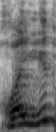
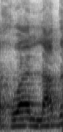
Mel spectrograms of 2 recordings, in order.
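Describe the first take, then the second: First: खुवैलिद with a short i under the lam; correct pronunciation. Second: खुवैलाद said with a long a in the last syllable, the wrong way; wrong pronunciation. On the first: Teacher giving students the right reading, खुवैलिद with short i. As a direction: say खुवैलिद with a clear short i before the final d. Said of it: "लाम के नीचे ज़ेर है". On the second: Teacher showing students the wrong reading, खुवैलाद with aa. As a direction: say खुवैलाद with a broad aa before the final d, as the mistake. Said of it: "खुवैलाद नहीं पढ़ना". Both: Shown as a demonstration.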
